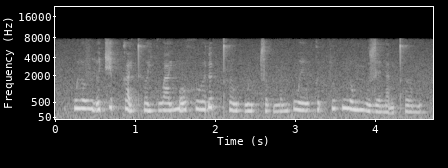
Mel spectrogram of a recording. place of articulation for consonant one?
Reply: glottal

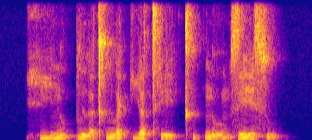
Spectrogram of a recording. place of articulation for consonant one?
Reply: glottal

